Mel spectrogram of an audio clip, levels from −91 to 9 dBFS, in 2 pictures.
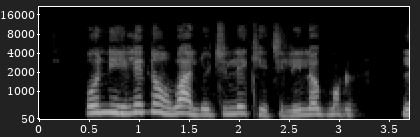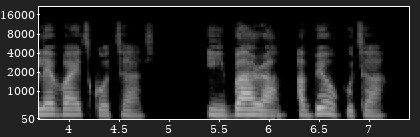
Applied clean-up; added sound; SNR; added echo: neural mask model Resemble Enhance denoiser.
